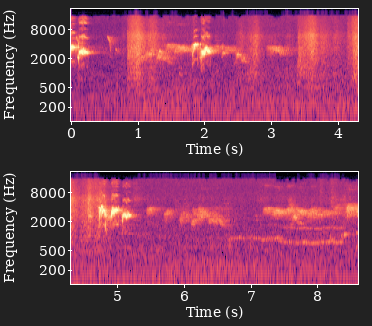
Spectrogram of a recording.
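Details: Female red-whiskered bulbul kept in a cage, calling to stimulate a male or to pair: short chirps, then a loud cluster of notes, then thin drawn-out whistles and some rustling.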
